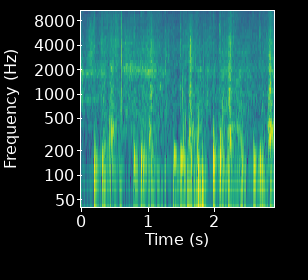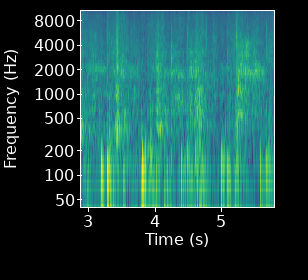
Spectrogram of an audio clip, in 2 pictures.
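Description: A thoroughbred horse ridden in a canter, its hooves thudding in a steady rolling three-beat rhythm, close and moderately loud, with faint breathing and tack noise behind.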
